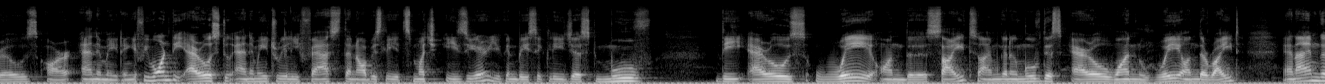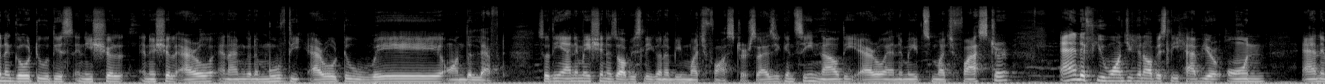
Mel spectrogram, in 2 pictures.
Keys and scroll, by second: 3.0 super+2, 5.0 z, 5.6 super+z, 9.7 shift+Right, 13.1 shift+super+Right, 16.5 shift+Left, 18.1 shift+super+Left, 18.2 shift+super+3, 19.0 super+3.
